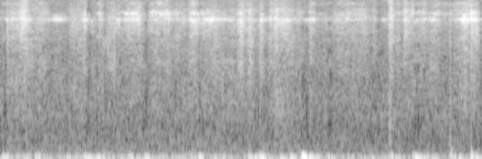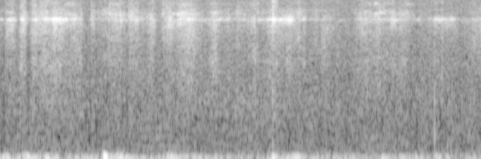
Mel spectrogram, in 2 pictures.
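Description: A large, solid light-wood die with dark pips is held in both hands and turned in the palms while fingertips and nails rub and slide over its faces. Quiet, dry scratching and brushing textures sit over a soft low rumble, with a few faint knocks scattered irregularly through the clip.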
